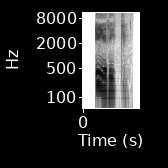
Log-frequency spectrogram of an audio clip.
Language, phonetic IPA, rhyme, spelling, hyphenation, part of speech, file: Hungarian, [ˈeːrik], -eːrik, érik, érik, verb, Hu-érik.ogg
- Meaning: 1. to ripen, mature, become ripe 2. third-person plural indicative present definite of ér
